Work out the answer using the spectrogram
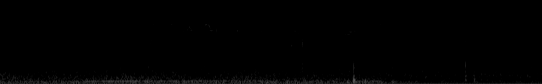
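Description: Near silence, with faint bird chirps in the background and a single soft click about three and a half seconds in.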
